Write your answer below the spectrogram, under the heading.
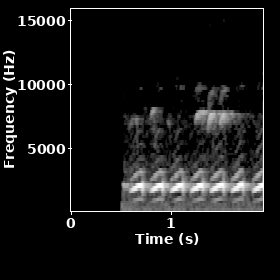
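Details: A White-breasted Nuthatch, a common feeder bird in Pennsylvania, gives a quick run of nasal, slightly rising notes, about six per second, with no other sounds.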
